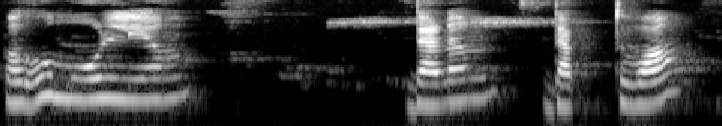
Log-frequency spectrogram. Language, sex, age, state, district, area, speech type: Sanskrit, female, 18-30, Tamil Nadu, Dharmapuri, rural, spontaneous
